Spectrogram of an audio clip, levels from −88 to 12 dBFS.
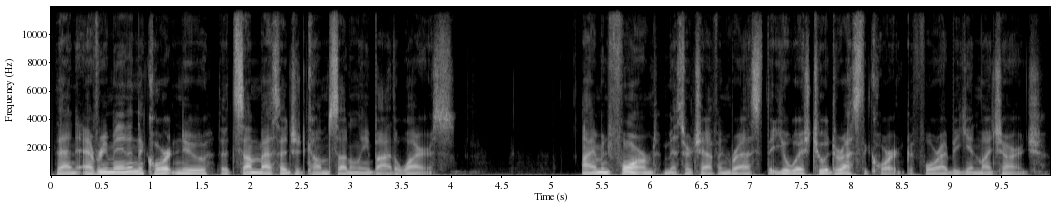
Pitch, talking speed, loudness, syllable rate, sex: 100 Hz, 200 wpm, -20 LUFS, 5.8 syllables/s, male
